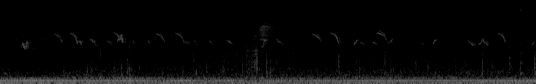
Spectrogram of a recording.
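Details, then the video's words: Baby chickens chirping, clear high peeps that sweep downward, given singly and in quick pairs, with a brief rustle near the middle and a low hum throughout. "Baby "Chicks Chirping" Sound"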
